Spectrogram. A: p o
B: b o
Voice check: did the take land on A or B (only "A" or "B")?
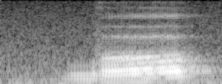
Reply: B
